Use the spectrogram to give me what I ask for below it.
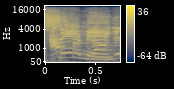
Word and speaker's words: salmon: Salmon. – It was even an L in salmon. – I'm y'all, like, and it's really, yes, there's an L, but that really, it really is silent.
